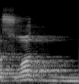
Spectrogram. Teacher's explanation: صاد کو دال کے ساتھ ملا کر سختی کے ساتھ پڑھیں گے، صاد کو موٹا کریں گے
